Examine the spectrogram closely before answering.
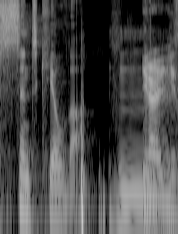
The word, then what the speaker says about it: St Kilda: I'm not I know I know people I know I know I know people say St. Kilder, but it's wrong. As in if you're talking about the the suburb. Yeah. The suburb is St. Kilda.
